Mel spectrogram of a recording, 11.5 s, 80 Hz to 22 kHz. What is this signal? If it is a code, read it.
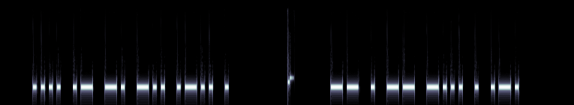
Morse code, heard as a keyed tone, about 15 wpm, 700 Hz. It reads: HANDLE MEMBER
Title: Sentences from Top 1100 Words - New Word Drill Alt - 15wpm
